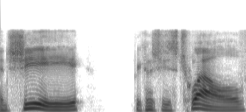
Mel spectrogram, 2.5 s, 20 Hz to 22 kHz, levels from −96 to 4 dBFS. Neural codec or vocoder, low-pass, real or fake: codec, 16 kHz, 8 kbps, FunCodec, trained on Chinese and English, 25 frames a second; 7.2 kHz; fake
